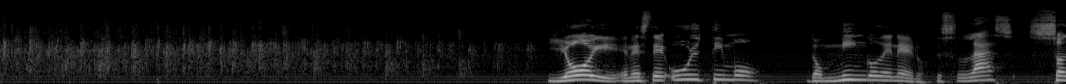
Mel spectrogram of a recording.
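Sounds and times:
applause: 0.0 - 5.5
speech: 5.5 - 10.6.

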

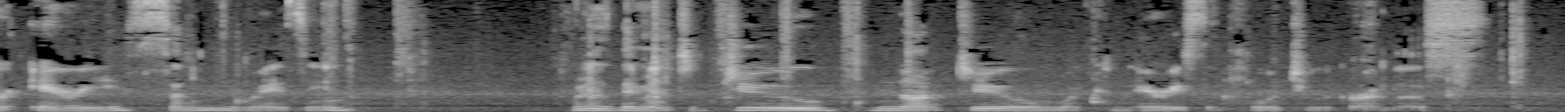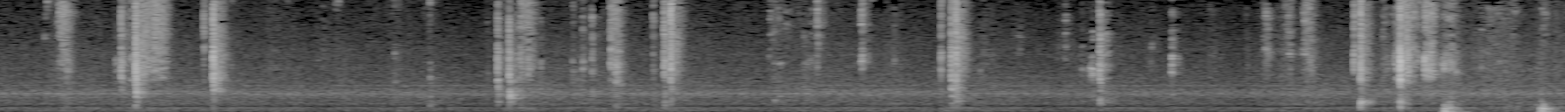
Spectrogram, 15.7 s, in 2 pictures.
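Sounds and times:
speech: 0.0 - 2.1, 2.8 - 7.7
new sticky tarot cards being handled and drawn: 7.3 - 9.0, 9.8 - 15.2.

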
